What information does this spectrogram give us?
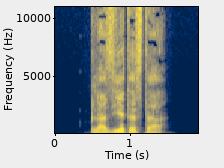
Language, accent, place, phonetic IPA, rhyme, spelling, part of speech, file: German, Germany, Berlin, [blaˈziːɐ̯təstɐ], -iːɐ̯təstɐ, blasiertester, adjective, De-blasiertester.ogg
- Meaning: inflection of blasiert: 1. strong/mixed nominative masculine singular superlative degree 2. strong genitive/dative feminine singular superlative degree 3. strong genitive plural superlative degree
